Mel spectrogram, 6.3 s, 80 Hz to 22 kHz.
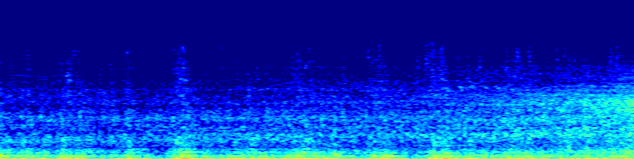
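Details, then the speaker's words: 1978 Chevy 454 V8 camper RV: low rumble surging and stumbling unevenly under load, misfiring, black smoke everywhere, trying to die when put into gear; choke hanging up suspected, cause unconfirmed. "all righty guys listen what the Big Kahuna is doing it doesn't sound good at all black smoke everywhere it's trying to die and it does it when you put it into gear"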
